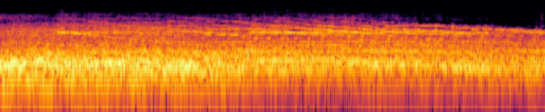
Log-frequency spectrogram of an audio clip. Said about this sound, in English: Holy smokes! The ground's cracking right under us.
